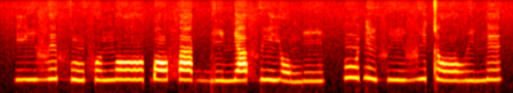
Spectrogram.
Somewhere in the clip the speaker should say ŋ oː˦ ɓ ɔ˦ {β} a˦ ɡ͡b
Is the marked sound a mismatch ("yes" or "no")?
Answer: yes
